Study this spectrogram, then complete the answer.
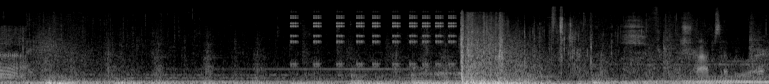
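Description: Trap explosions in the Fallout 4 video game go off as deep, rumbling booms over a busy game soundtrack, with a bright metallic chiming passage midway and voices heard throughout.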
